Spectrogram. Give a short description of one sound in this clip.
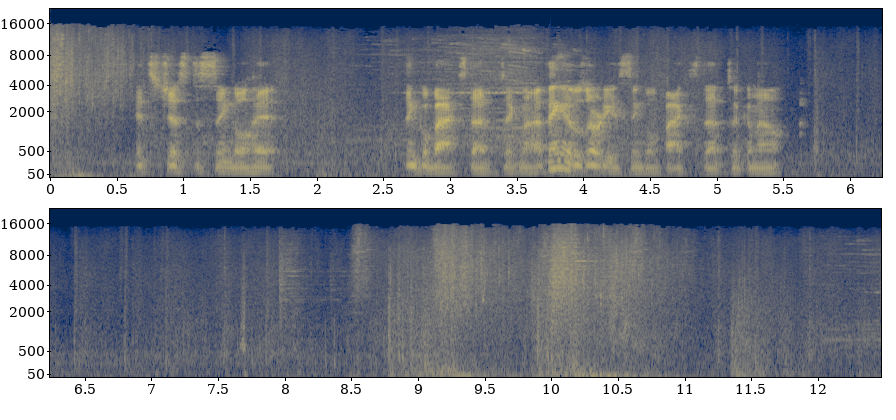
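Metal swords swing and clang in a fight.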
